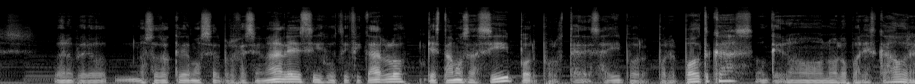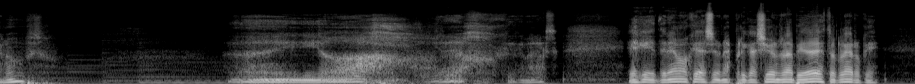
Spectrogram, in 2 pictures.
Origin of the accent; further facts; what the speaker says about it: Canary Islands, Spain; accent: Canarian; puedo decir que soy de Canarias, ¿no? Ya mi acento me delata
